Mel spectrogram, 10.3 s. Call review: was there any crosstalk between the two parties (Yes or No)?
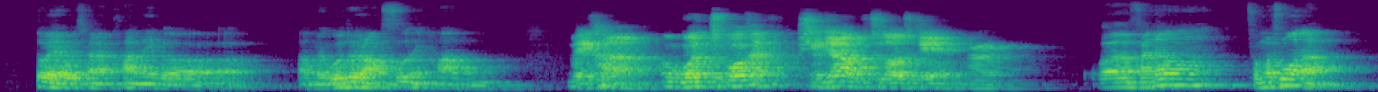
No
